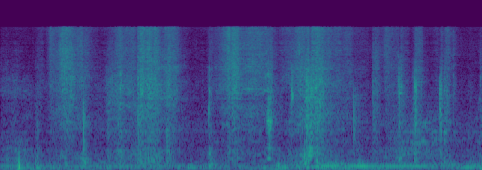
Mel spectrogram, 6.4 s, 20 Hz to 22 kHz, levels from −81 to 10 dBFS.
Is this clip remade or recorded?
remade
